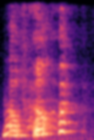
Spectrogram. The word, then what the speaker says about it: Melville: Melville.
